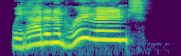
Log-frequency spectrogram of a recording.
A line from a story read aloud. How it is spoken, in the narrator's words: yells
